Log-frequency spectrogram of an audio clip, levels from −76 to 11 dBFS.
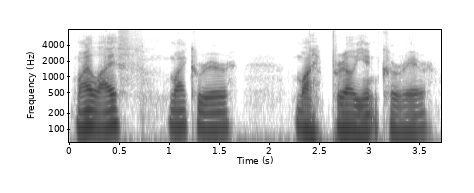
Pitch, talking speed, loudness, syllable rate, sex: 100 Hz, 80 wpm, -18 LUFS, 3.8 syllables/s, male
